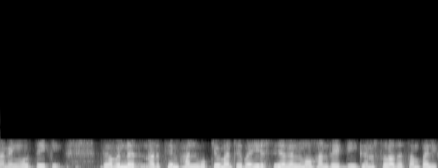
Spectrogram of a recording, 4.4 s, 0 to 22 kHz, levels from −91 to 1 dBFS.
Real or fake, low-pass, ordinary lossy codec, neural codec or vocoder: fake; 3.6 kHz; none; codec, 16 kHz in and 24 kHz out, 0.8 kbps, FocalCodec, streaming, 65536 codes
